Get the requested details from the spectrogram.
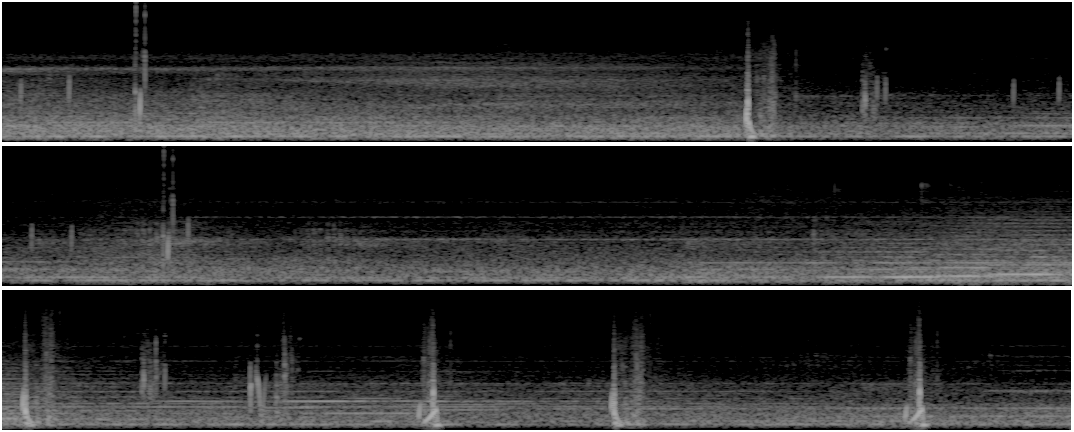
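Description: Game menu clicks and placement chimes sound now and then.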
